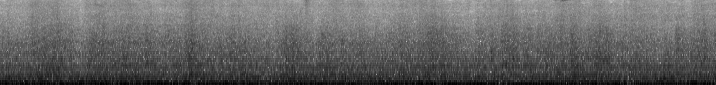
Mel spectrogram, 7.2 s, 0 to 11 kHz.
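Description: Passenger train pulled by steam locomotive No. 2023, heard while riding: a steady low rumble with faint, irregular clicks.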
